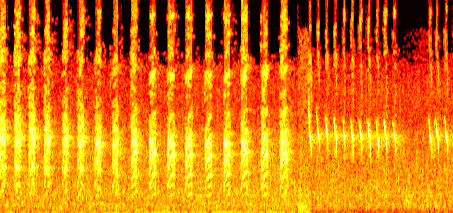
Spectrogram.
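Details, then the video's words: Trotolan on a training recording for songbirds, described as fierce with long harsh shooting phrases: a fast, even string of high chipping notes, then quicker, thinner ticking notes in a short burst. "Masteran Burung Trotolan Jahat Tembakan Panjang Kasar Ngedur"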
